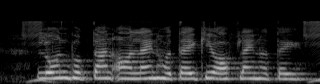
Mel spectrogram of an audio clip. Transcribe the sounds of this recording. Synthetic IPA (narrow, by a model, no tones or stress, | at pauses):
loːnbʱʊɡt̪anʔɔnlajnɦot̪əjkiɔːpʰlajnɦot̪əj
